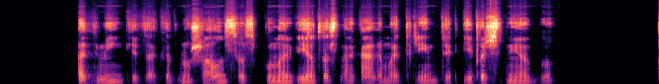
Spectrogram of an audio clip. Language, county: Lithuanian, Vilnius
